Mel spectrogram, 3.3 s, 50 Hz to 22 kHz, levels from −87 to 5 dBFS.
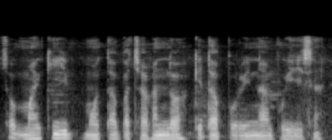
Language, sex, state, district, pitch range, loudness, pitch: Nagamese, male, Nagaland, Dimapur, 90-100 Hz, -18 LUFS, 95 Hz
